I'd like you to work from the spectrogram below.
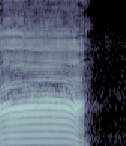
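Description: A single voice imitates a cow, holding one long, steady, deep moo that drops off at the end, at a baseball game between the Baltimore Orioles and St. Louis Cardinals.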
